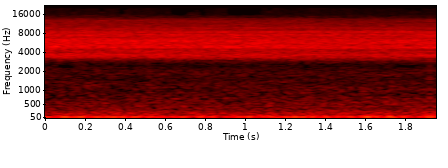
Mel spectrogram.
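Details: A chorus of cicadas near the end of summer 2023, recorded on a Wednesday at a garden of Hanbat Library in Korea, fills the air with a loud, continuous, high hissing buzz that holds without a break.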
